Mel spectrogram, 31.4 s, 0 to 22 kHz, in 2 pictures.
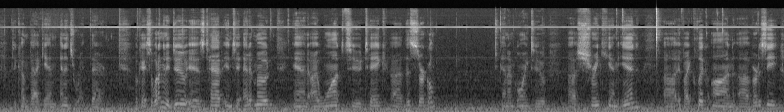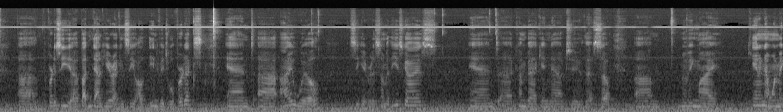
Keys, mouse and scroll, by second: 0.1 1, 3.1 middle click, 4.1 Tab, 5.7 middle click, 6.0 scroll up 1, 6.8 middle click, 7.3 middle click, 8.6 Tab, 9.1 Tab, 10.8 s, 12.4 click, 14.3 click, 14.3 s, 15.1 middle click, 15.6 middle click, 21.8 click, 24.3 click, 25.4 click, 27.6 1, 29.6 1.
